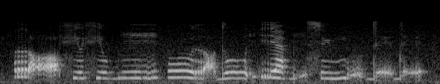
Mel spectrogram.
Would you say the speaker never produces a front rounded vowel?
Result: no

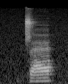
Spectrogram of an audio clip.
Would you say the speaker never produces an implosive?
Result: yes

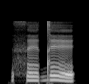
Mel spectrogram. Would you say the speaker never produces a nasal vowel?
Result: yes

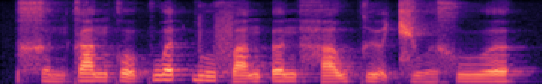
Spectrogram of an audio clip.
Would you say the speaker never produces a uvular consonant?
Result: yes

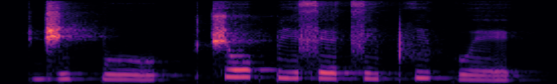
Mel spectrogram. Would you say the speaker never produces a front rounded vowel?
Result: yes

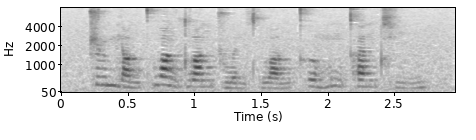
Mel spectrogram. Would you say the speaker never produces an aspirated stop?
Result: no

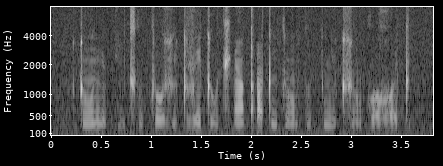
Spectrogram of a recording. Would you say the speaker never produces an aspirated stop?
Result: yes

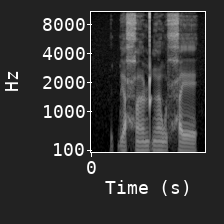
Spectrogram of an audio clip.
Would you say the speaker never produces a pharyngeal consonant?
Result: no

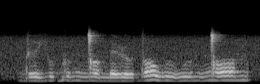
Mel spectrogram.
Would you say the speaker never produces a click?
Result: no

